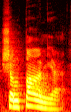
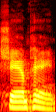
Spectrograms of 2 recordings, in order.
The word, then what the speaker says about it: Champagne: And frankly, we should stop calling it by that name anyway because it's pronounced closer along the lines of champagna. Champa. It's not champagne.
